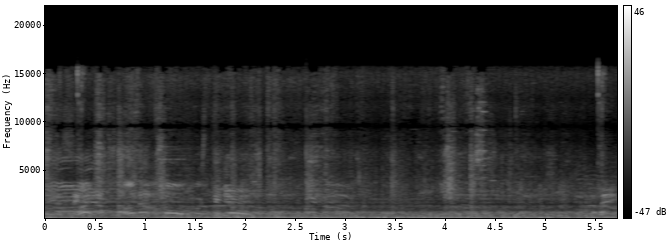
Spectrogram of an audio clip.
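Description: A large army of soldiers marches with a steady, dense rumble of footsteps.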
